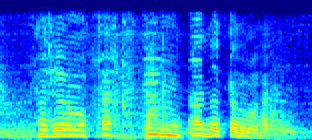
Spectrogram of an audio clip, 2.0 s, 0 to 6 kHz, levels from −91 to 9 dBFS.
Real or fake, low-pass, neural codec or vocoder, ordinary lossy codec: fake; 5.4 kHz; codec, 44.1 kHz, 1.7 kbps, Pupu-Codec; none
